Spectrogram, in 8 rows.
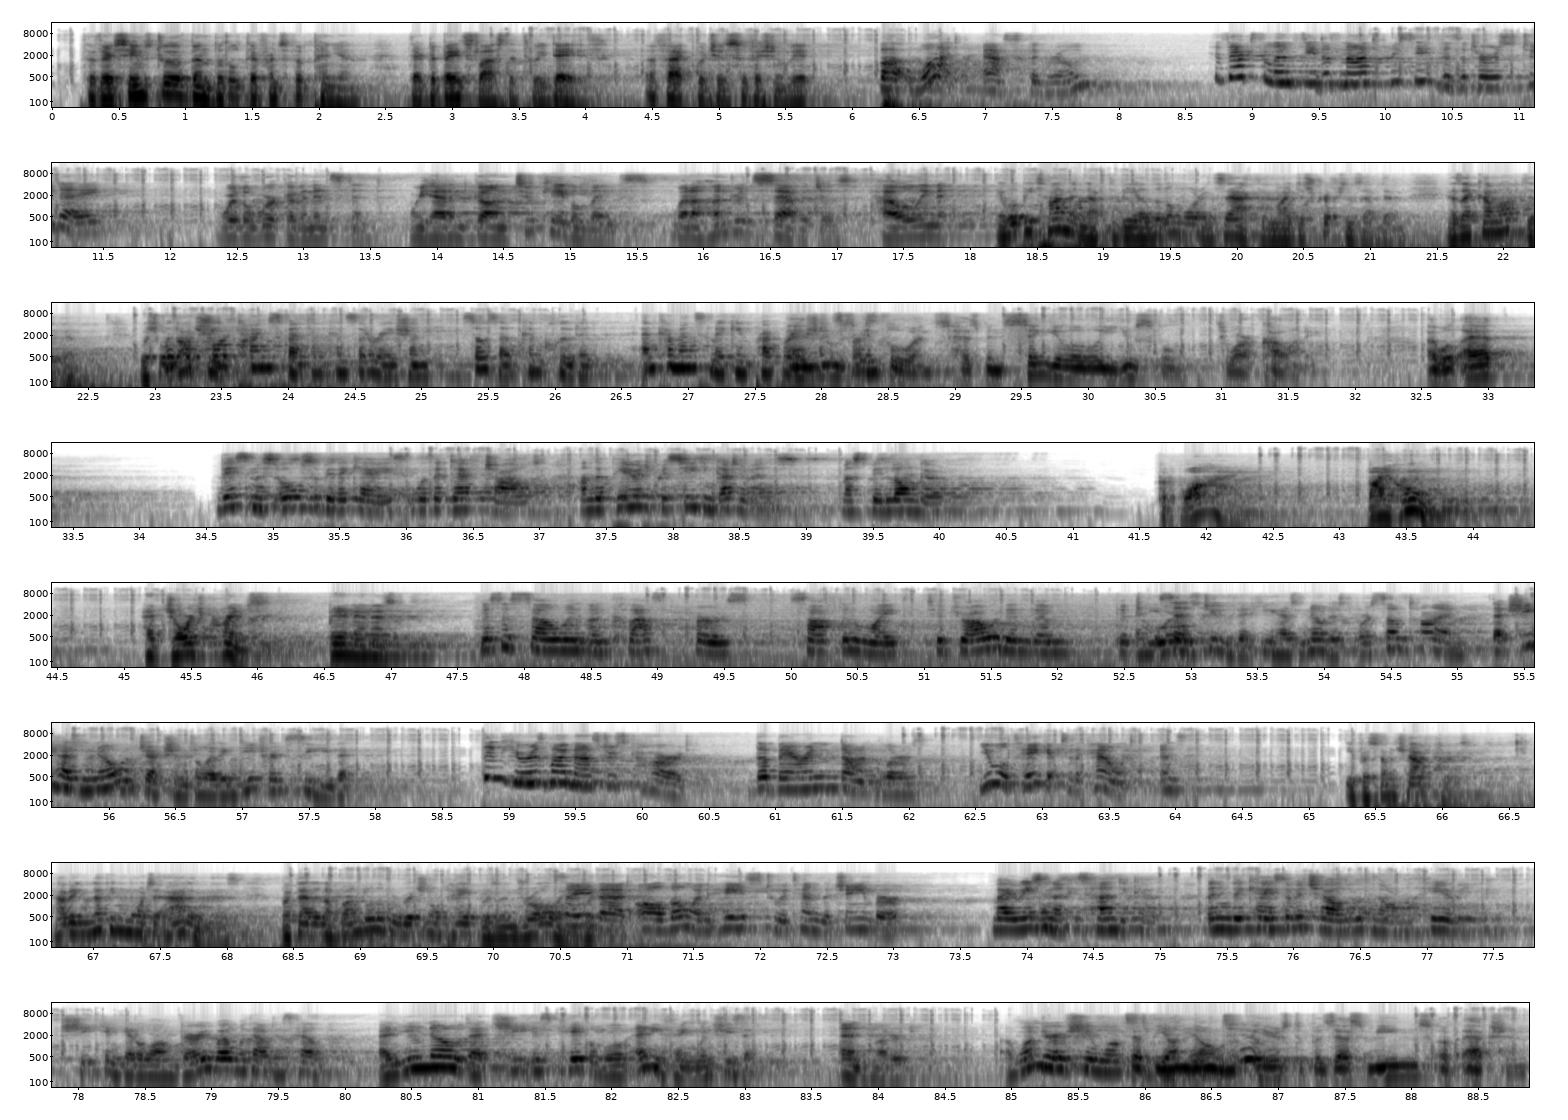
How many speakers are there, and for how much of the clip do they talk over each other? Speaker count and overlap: ten, about 4%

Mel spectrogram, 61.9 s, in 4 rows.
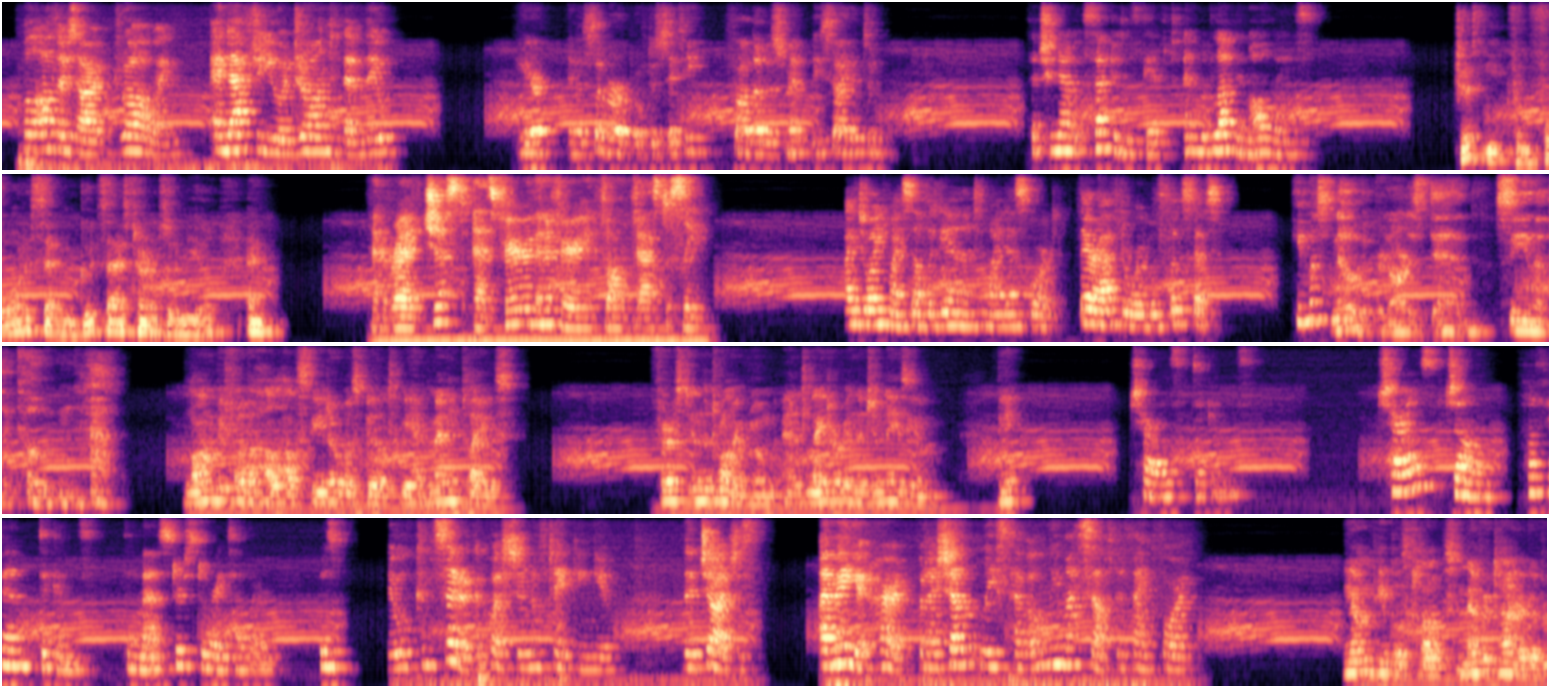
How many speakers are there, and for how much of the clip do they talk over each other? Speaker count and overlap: eight, no overlap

